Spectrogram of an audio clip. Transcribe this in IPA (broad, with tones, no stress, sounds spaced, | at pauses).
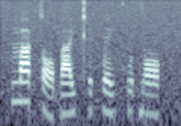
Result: m aː˥ k̚ s ɔː˨˩ p aː˨˥ j kʰ ɪ˨˥ k̚ w e˨˧ j kʷʰ ɐ˧ t̚ j ɔː˧ k̚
